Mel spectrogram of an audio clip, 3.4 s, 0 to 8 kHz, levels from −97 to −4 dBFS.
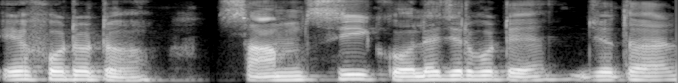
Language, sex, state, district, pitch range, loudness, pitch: Bengali, male, West Bengal, Malda, 125-145 Hz, -15 LUFS, 135 Hz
